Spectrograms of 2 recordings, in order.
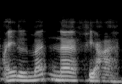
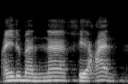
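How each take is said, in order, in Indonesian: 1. Kata terakhir berakhir tanpa bunyi n. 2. Kata terakhir berakhir dengan bunyi n.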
